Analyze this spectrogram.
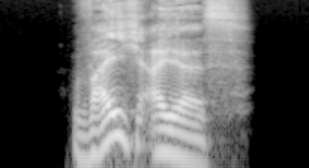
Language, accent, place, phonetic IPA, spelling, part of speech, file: German, Germany, Berlin, [ˈvaɪ̯çˌʔaɪ̯əs], Weicheies, noun, De-Weicheies.ogg
- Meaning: genitive singular of Weichei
